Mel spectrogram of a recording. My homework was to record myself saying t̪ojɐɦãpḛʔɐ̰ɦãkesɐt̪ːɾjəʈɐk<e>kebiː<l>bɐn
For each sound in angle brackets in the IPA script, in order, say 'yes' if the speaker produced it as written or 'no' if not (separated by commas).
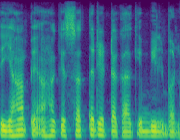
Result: no, yes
